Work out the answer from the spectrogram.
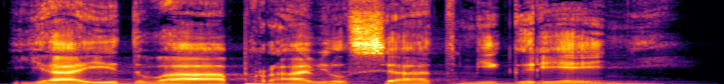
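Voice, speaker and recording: A man voicing an old, creaky, talking elevator, speaking slowly and courteously with a weary, sorrowful politeness. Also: medium pitch, in a large hall, pitched above the performer's own voice. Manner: slow, courteous, mournful.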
